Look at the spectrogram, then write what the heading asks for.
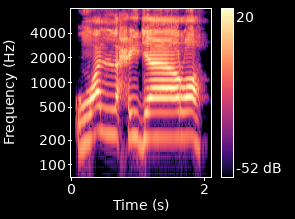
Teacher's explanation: वक़ूदुहन्नासु वल हिजारा, वल हिजारा, यहाँ वक़फ़ करेंगे और वक़फ़ की सूरत में ये जो ता है ये हा के अंदर कन्वर्ट हो जाएगी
